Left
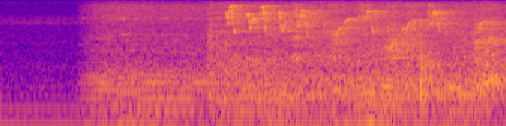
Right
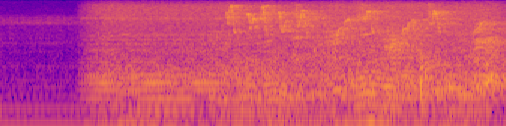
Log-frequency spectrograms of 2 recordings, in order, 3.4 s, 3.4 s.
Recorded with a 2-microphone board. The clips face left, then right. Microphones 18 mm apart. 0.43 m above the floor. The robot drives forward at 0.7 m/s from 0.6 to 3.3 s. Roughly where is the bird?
Left.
